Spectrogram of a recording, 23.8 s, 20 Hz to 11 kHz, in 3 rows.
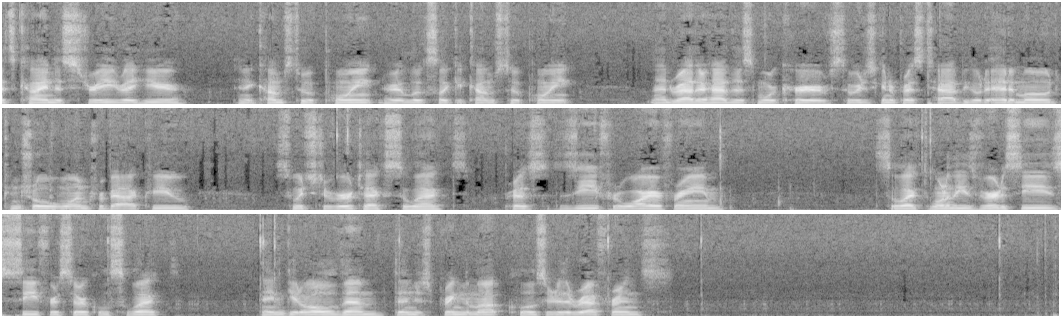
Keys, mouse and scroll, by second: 6.0-7.0 middle drag, 7.0 Tab, 12.4 z, 13.4 click, 13.5-16.7 middle drag, 16.0 c, 18.9-20.6 drag, 21.2-22.9 drag.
